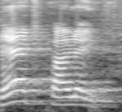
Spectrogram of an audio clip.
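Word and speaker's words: hedge: है ना जी साइलेंट तो डी कहां साइलेंट है डी के बाद जी हो तो डी साइलेंट डी के बाद अगर जी आ जाए तो डी का रहे silent H ई डी जी आ गई ना तो का होगा D silent हैज एच ई डी जी यहां कहां पड़ी है हैज डी साइलेंट हो गई ना एच ई डी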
